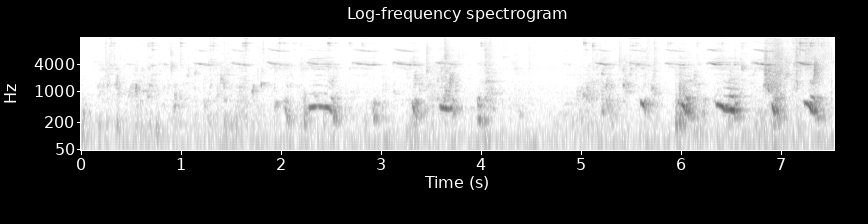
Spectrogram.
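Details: A Weimaraner whines in short, rising-and-falling whimpers, repeated quickly in uneven bursts, during water games; Weimaraner.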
